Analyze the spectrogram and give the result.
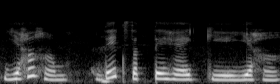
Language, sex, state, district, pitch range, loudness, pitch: Hindi, female, Himachal Pradesh, Shimla, 215-260 Hz, -15 LUFS, 225 Hz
